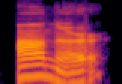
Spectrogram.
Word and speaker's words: honor: Here the subject is the planting of a church whose honor. Is it honor or honor? Honor? Honor. Honor. Honor. Honor. With the silent H or Honor.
